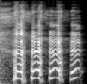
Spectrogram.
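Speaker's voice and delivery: high, loud laughing shout; loud burst of laughter. Real, not acted. Streamer laughing at the missing persons joke, loud burst. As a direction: crack up at your own joke.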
